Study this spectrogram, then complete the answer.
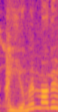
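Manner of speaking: high, small questioning chick; baby bird voice. Acted. Baby bird asking the kitten, high and hopeful. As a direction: ask it up high like a little bird.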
